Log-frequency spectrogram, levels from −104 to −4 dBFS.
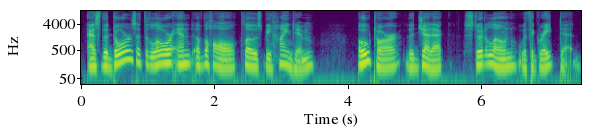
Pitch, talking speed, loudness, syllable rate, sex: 145 Hz, 185 wpm, -19 LUFS, 4.5 syllables/s, male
